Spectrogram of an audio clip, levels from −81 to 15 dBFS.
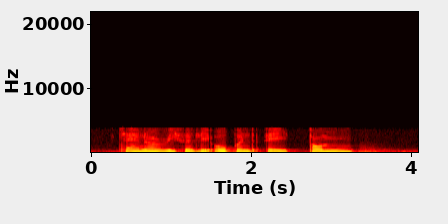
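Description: Nothing in this speech recording stands out as faulty: it carries the narrow band of G.711 telephone coding, with nothing above about 3.9 kHz.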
